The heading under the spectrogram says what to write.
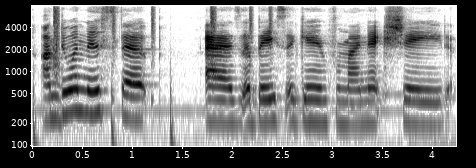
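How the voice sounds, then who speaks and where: A woman's speech comes through with music in the background. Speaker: beauty vlogger, makeup beginner. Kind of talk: casual makeup tutorial talk to camera.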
